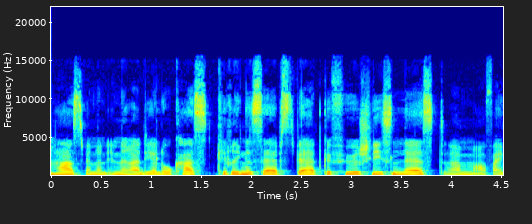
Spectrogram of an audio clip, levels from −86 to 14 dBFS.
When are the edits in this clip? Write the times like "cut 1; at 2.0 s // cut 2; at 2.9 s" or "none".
cut 1; at 1.6 s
